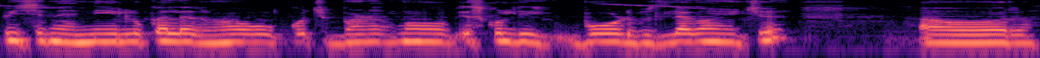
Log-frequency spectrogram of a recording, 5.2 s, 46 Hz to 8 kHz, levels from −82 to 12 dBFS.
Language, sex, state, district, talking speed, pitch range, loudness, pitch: Garhwali, female, Uttarakhand, Tehri Garhwal, 175 wpm, 190-205 Hz, -17 LUFS, 200 Hz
